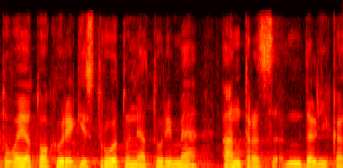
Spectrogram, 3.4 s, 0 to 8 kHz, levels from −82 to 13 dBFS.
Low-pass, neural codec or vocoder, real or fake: 7.2 kHz; none; real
